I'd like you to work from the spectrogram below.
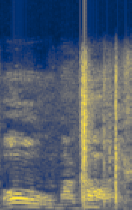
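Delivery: long, drawn-out exasperation; retold dismay. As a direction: stretch every word in mock despair. Mother's retold dismay at son's answer.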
